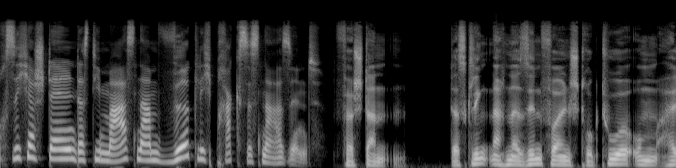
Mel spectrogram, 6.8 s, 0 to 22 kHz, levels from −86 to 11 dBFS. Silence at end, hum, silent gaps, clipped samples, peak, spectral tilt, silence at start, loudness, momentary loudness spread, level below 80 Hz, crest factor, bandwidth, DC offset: 0 s; none; none; under 0.1%; -4 dBFS; -4.5 dB/octave; 0 s; -20 LUFS; 9 LU; -42 dBFS; 16 dB; 13.5 kHz; under 0.1%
